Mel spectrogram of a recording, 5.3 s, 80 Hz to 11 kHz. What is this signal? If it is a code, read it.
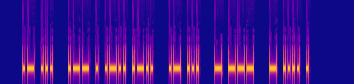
Morse code, heard as a keyed tone, about 34 wpm, 700 Hz. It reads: AS WELL AS TO THE
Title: Sets of 5 Words Encore2 35wpm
